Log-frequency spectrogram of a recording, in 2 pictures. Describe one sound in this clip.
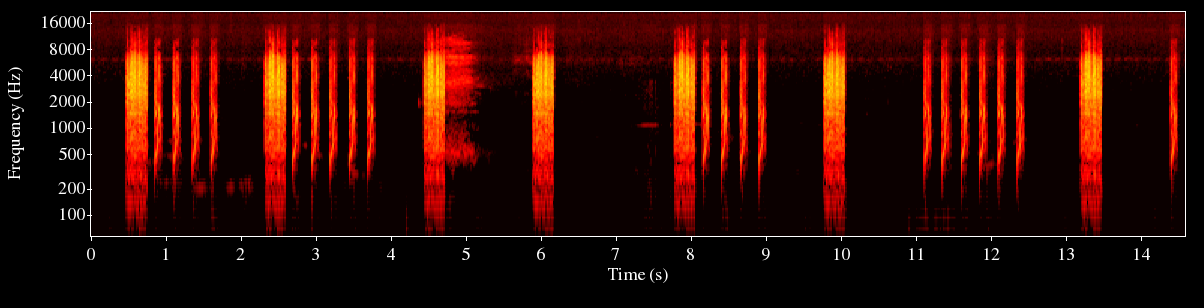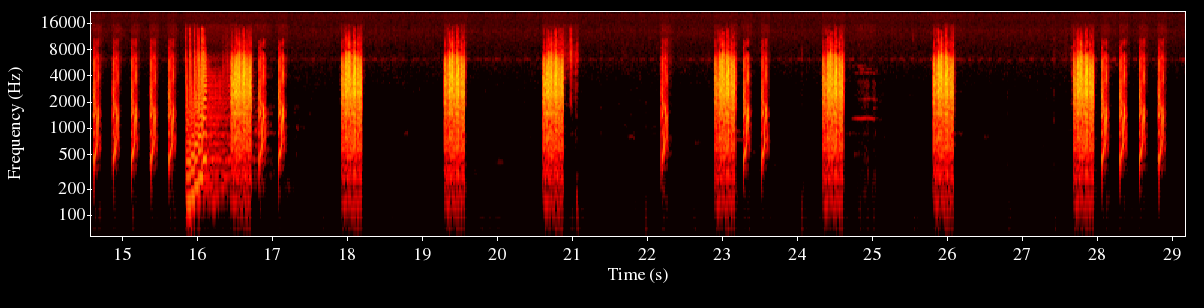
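Game pieces hop along the board with quick ticking clicks.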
